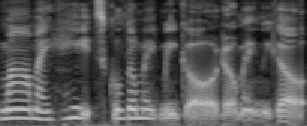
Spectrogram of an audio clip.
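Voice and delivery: desperate, repeated begging plea. Retelling how Rhonda begged not to go to school: imitating Rhonda begging. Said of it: "She would just beg and beg and beg".

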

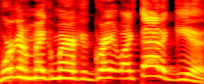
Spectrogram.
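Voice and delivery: put-on Southern accent spoken at a very high pitch. Quoting a politician's slogan: Southern Trump impression. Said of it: "I like that you have a Southern Trump".

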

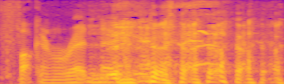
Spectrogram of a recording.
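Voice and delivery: mock mutter under the breath. Retelling how someone muttered under his breath, imitating the mutter. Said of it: "talking Under his breath".

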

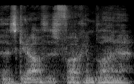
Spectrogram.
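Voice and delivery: breathy whisper, all breath. Repeating the film line to show the actor's voice: Jason Statham voice. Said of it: "his voice".

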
